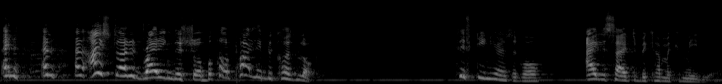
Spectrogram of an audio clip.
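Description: A middle-aged man from southern Africa performing stand-up comedy on a small club stage, chatty and animated, questioning the audience into a handheld mic. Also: very high-pitched, a little fast, a little hiss or hum. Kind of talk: stand-up comedy set with crowd work.

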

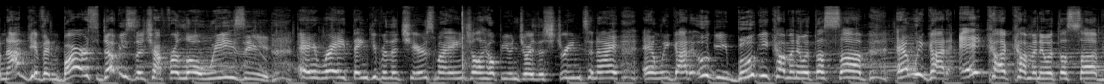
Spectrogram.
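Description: High-pitched, animated young male livestreamer. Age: 20s. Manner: animated, effusive, campy. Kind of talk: hyped casual chat to live viewers. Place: small bedroom streaming setup, indoors.

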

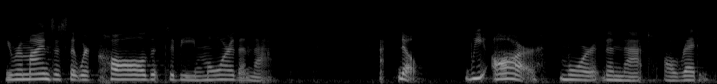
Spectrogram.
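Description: A woman's voice: high voice, a bit bright, big-room sound. A young American woman pastor preaching a sermon from the pulpit of a church sanctuary, asking rhetorical questions and building to emphatic, rising lines. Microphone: pulpit microphone.

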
